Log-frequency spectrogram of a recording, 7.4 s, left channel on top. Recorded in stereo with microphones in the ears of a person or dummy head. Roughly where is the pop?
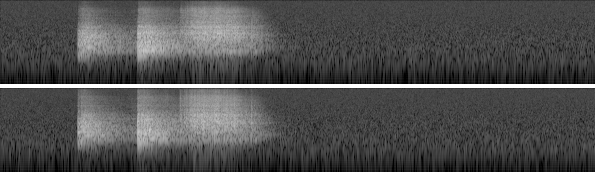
Right.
